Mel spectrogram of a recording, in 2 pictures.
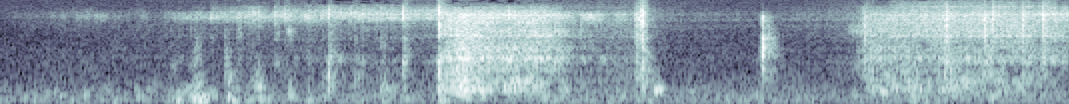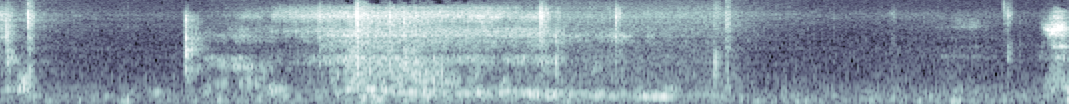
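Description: Faint, airy hissing of air drawn through a vape's atomizer, with a few sharp clicks, and a breathy exhale of vapour in between; the draw-and-exhale comes twice.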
